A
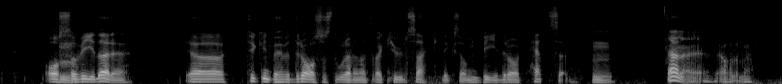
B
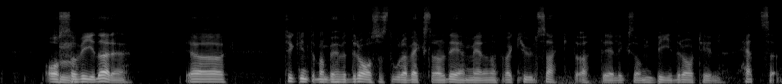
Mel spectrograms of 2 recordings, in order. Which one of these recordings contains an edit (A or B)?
A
